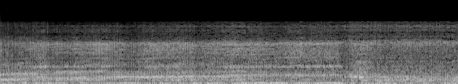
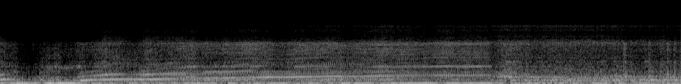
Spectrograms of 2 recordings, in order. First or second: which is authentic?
second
